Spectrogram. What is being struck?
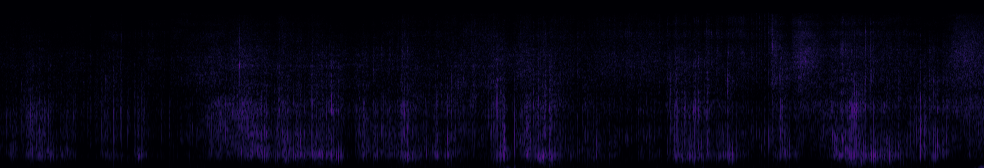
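Thin cork sheet.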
